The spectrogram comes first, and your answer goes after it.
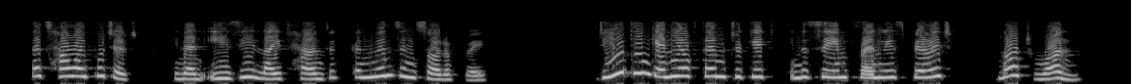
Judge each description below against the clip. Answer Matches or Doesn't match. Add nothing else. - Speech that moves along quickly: Doesn't match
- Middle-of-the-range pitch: Doesn't match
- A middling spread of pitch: Doesn't match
